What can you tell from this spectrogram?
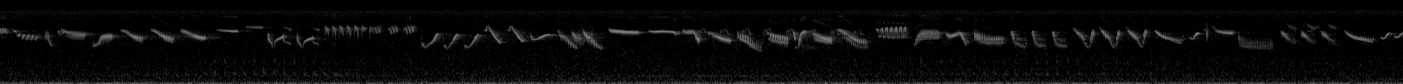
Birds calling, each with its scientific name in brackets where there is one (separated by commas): Eurasian Skylark (Alauda arvensis)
